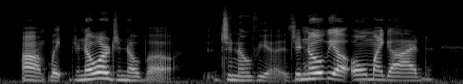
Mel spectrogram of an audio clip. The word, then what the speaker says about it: Genovia: made-up country that the writers made up called Genoa. Genoa or Genova? Genovia, isn't Genovia, oh my God. I feel bad for mispronouncing it.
